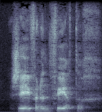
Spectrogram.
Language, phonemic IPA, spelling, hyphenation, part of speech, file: Dutch, /ˈzeːvənənˌveːrtəx/, zevenenveertig, ze‧ven‧en‧veer‧tig, numeral, Nl-zevenenveertig.ogg
- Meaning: forty-seven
